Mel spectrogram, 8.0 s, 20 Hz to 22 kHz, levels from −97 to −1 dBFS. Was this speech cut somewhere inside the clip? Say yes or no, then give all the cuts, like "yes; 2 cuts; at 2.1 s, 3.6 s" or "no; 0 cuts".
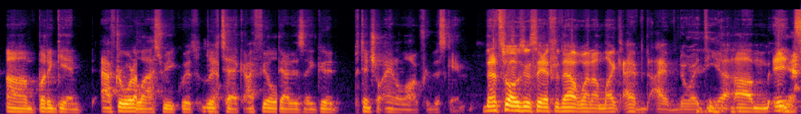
yes; 4 cuts; at 1.4 s, 2.2 s, 2.8 s, 4.8 s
